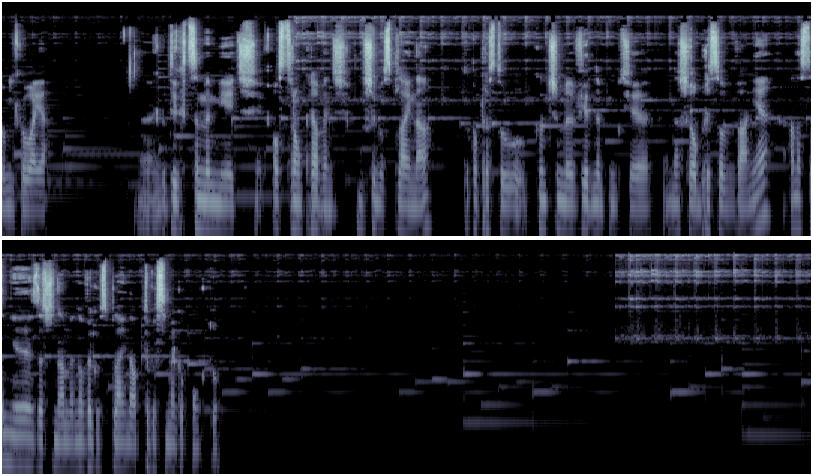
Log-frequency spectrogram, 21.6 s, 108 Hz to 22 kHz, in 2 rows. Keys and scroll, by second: 9.1 space, 16.5 c, 16.8 space.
